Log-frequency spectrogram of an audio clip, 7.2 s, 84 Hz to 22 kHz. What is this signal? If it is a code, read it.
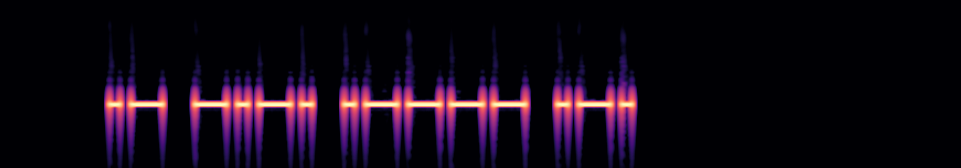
Morse code, heard as a keyed tone, about 15 wpm, 700 Hz. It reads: AC1R
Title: USA Call Signs - 4 Characters - Repeated 3x - 15wpm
